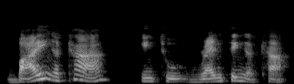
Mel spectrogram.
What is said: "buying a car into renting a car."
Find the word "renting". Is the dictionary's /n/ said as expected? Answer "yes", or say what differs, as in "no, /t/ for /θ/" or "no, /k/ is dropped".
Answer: yes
